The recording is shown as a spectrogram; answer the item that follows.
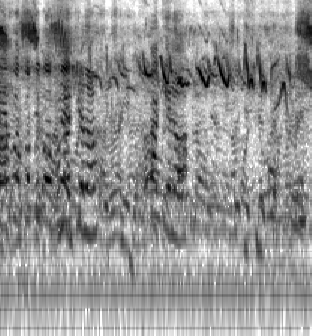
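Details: Towa towa, or chestnut-bellied seed finch, singing during a bird singing competition at Lusignan, Guyana; quick high slurred whistles and warbled notes come in bursts over nearby men's talking and crowd noise.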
